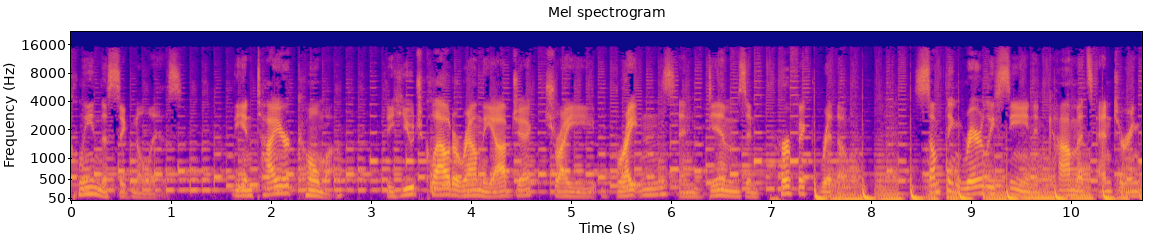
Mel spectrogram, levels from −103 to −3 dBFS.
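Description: No technical faults can be heard in this clip. There are no events to place in time, so the audio needs no timeline of problems.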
